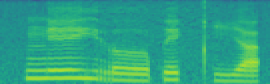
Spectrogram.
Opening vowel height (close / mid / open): mid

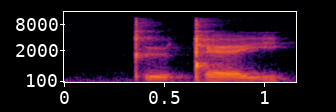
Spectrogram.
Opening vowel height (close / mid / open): close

